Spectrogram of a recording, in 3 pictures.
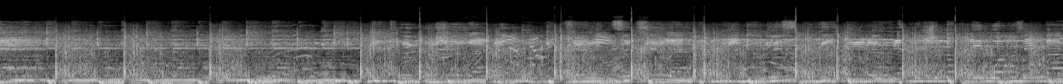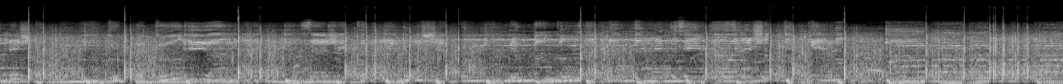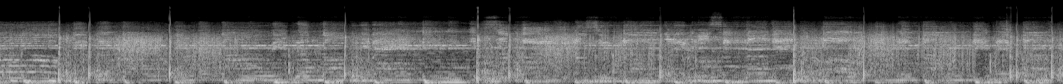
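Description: Fireworks bursting and crackling again and again over loud music with steady bass notes.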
